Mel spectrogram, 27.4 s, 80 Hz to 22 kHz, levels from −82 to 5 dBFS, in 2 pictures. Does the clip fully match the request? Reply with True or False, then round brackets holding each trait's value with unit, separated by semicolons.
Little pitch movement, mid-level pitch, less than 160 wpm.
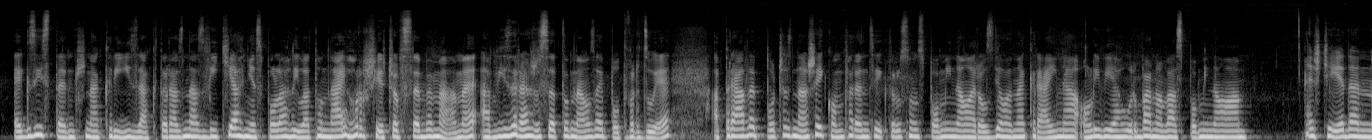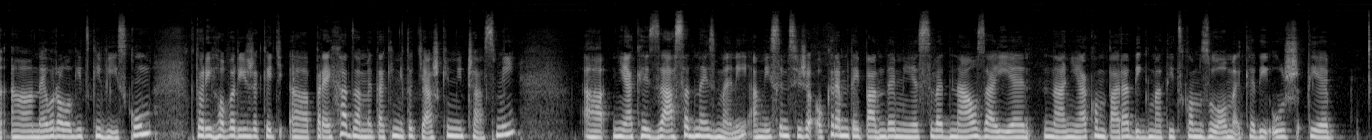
True (2.1 semitones; 180 Hz; 145 wpm)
